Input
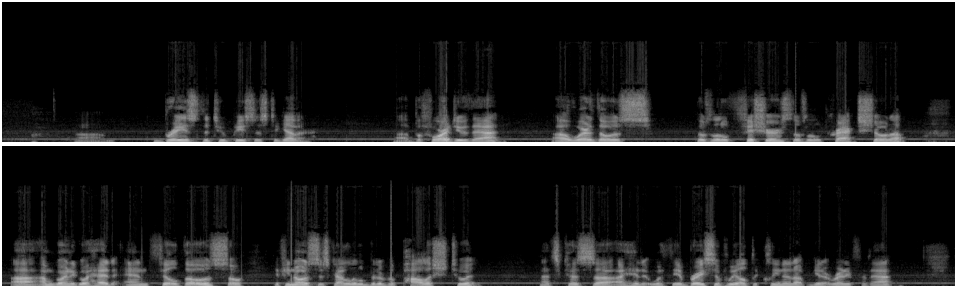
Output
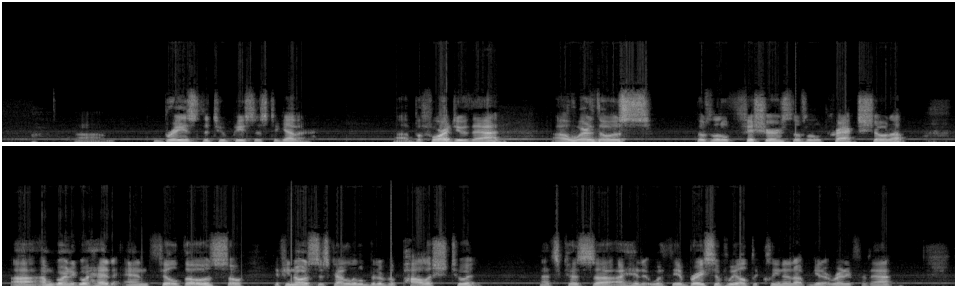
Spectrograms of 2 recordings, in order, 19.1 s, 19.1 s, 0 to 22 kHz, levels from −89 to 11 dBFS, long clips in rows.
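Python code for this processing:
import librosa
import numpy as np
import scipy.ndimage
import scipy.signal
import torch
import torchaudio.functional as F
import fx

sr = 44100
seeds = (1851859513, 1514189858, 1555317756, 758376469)

y = fx.transient(x, sr, attack_db=-7, sustain_db=10, at=(4.91, 6.25), fade=0.02)
y = fx.ripple_eq(y, sr, per_octave=2.0, db=8, at=(9.85, 10.72))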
